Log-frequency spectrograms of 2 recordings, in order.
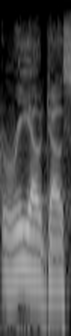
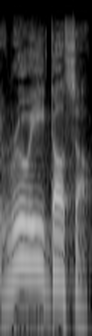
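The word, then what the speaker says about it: Ruidoso: town of ruie Doo It's not Rio Doo as that uh reporter claimed it to be it's ruie R UI ruie Doo has nothing to do with the river so please get your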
